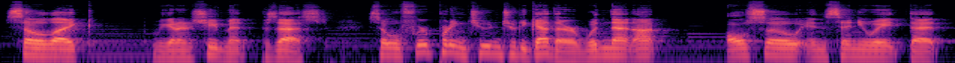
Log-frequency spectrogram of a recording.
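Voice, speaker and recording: A man's voice: medium pitch, brisk, a bit bright. A man hosting a gameplay video, reading visual novel narration aloud and commenting casually. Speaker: gameplay host. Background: game music.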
